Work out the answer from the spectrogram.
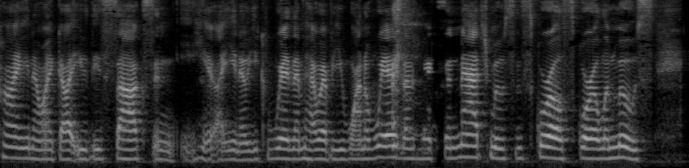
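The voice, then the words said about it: Fast-talking New Yorker character voice. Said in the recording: “Where did that voice come from? Where did that laugh come from? ... It said fast talking New Yorker.”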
